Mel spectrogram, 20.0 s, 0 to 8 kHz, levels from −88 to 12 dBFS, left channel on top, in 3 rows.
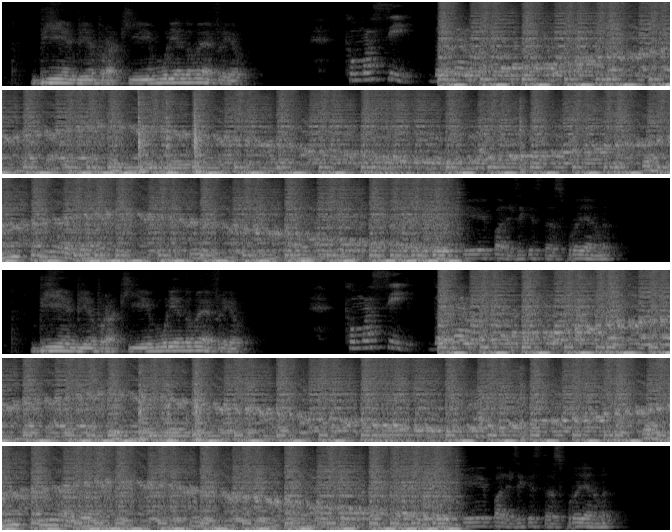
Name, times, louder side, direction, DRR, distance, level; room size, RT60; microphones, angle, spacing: voice 1, 0.3-2.4 6.6-9.7 12.8-17.0 17.3-19.4, right 1 dB, 60° right, -6 dB, 0.9 m, -38 dB
voice 2, 3.1-4.9 5.3-5.9 10.4-11.6, right 1 dB, 35° right, -2 dB, 1.3 m, -43 dB
sound 1, 4.3-17.9, right 1 dB, 20° right, 0.6 m, -30 dB
sound 2, 7.8-8.8 11.8-11.9, left 1 dB, 55° left, 1.1 m, -32 dB
3.6 x 2.2 x 2.9 m, 0.38 s
head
